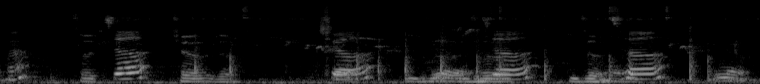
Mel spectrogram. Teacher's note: जीभ तालुला चिकटते तर हे च छ ज झ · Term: तालव्य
